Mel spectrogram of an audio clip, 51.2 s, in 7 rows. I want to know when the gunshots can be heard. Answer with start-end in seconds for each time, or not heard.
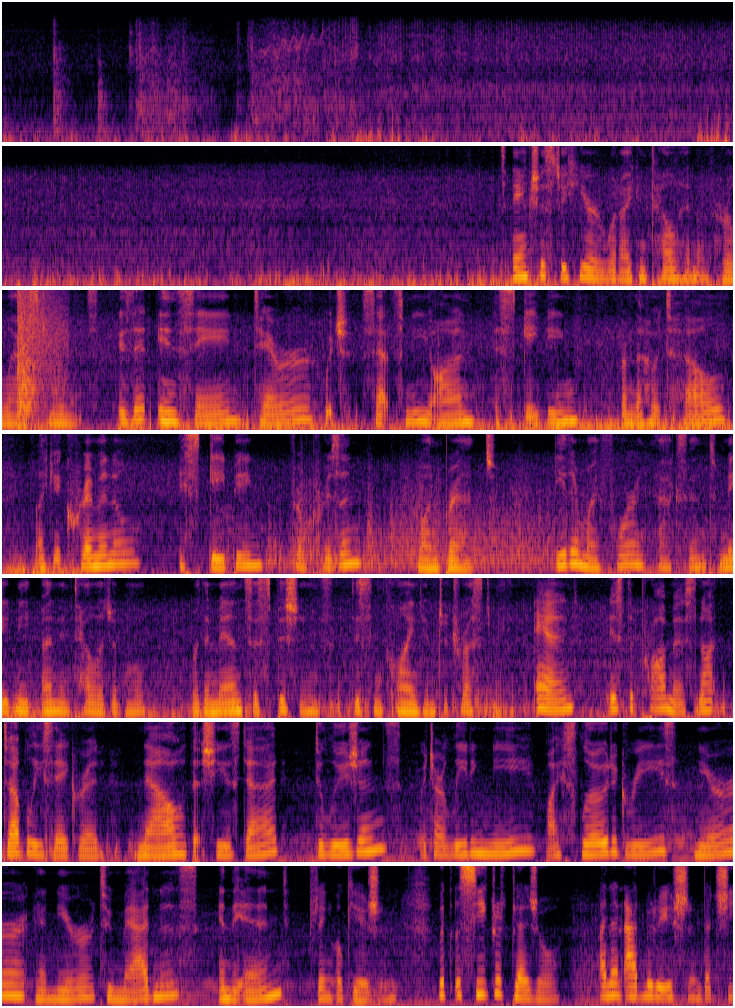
14.8-15.3.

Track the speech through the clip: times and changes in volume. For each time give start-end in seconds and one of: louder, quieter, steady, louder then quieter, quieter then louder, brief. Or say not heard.
12.3-51.1 steady.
